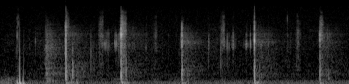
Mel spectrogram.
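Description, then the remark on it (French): Around six footsteps thud and scrape at a slow, slightly uneven pace as a woman climbs the three steps of a terrace toward a house's front door, quiet, with no talking. “Elle monte les trois marches de la terrasse et va vers la porte d'entrée.”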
